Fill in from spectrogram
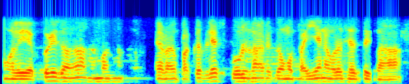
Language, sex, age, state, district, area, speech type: Tamil, male, 18-30, Tamil Nadu, Thanjavur, rural, conversation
